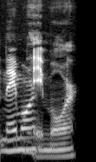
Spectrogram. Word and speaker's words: Namor: There was another UFC fighter that was actually up for the main role of Namor. I'll keep butchering his name. Is it Namor? – Namor. – Okay.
